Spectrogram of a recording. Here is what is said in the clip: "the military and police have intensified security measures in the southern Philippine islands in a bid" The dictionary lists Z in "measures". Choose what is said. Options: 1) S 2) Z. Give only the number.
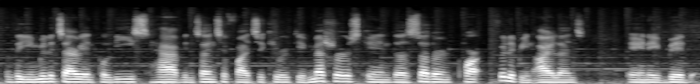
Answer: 1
